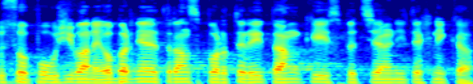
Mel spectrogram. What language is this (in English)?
Czech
